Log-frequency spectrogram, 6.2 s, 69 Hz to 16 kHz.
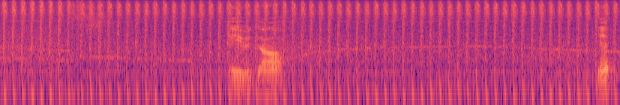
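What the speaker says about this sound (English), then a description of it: "Just watch minimap for choppers spawning right in front here" Up close, a GTA 5 Online helicopter beats out a rapid, steady rotor chop that runs the whole way through, loud and even, with someone briefly speaking over it and a couple of short whooshing sweeps.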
